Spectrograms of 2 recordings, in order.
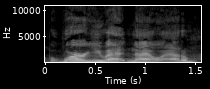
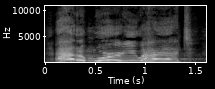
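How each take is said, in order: First: Said in the usual way. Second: Loud, high shout; a booming call of God; God calling Adam. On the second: Acted. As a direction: cry it out across the garden. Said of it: "He's saying".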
